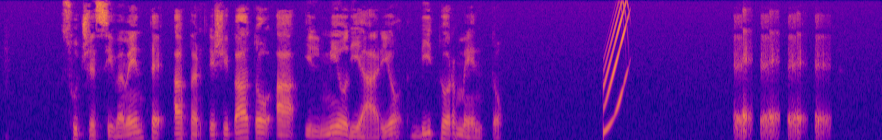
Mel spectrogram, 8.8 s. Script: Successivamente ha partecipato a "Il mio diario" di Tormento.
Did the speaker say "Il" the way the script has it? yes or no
yes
